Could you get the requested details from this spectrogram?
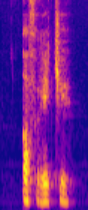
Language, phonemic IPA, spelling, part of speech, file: Dutch, /ˈɑfrɪcə/, afritje, noun, Nl-afritje.ogg
- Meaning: diminutive of afrit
